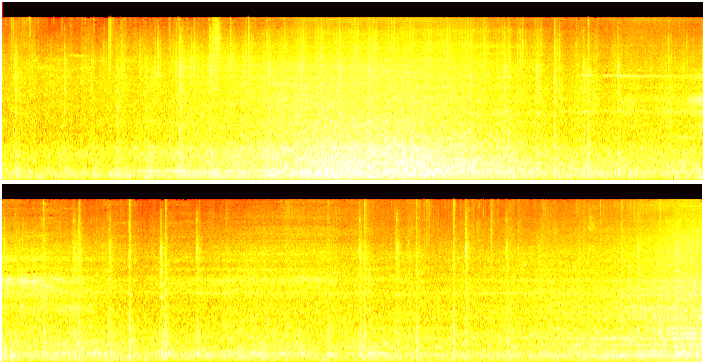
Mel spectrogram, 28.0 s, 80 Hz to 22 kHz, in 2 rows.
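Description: A diesel-hauled passenger train passing close by: a loud rush as the Class 27 locomotive goes past about a quarter of the way in, then the coaches rolling by with a steady clickety-clack over the rail joints and a brief wheel squeal. Near the end the engine drone of Class 68 68001 on the rear grows louder as it draws level.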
